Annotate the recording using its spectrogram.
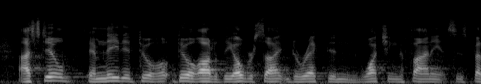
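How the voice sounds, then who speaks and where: A man with an ordinary speaking voice keeps his pitch in the medium range, his intonation fairly even as he talks at a fairly quick pace. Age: 60s. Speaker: missionary. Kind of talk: church presentation.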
